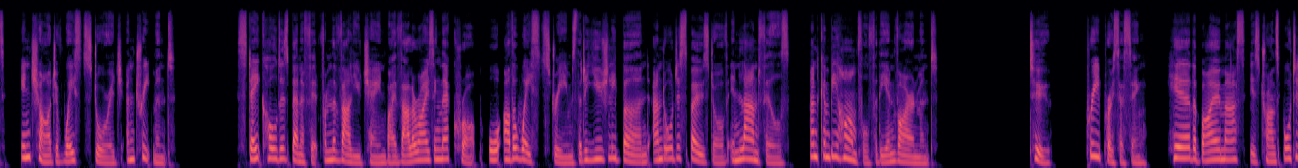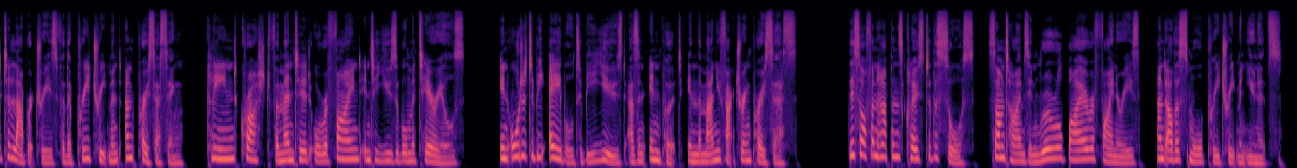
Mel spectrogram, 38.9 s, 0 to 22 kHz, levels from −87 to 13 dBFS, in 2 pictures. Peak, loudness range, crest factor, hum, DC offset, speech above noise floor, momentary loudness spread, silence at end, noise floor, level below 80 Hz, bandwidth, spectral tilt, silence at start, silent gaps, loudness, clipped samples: -6 dBFS; 3 LU; 18 dB; none; under 0.1%; over 65 dB; 9 LU; 0.25 s; under -90 dBFS; -72 dBFS; 17 kHz; -4.5 dB/octave; 0 s; 14.34-15.33 s; -25 LUFS; under 0.1%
